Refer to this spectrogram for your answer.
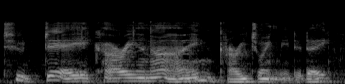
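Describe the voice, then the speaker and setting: A woman's voice: low-pitched, animated, a little slow, lo-fi sound. An older woman reads her own personal story aloud in a homespun, chatty way. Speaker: columnist reading own story. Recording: roomy echo, faint background noise.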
